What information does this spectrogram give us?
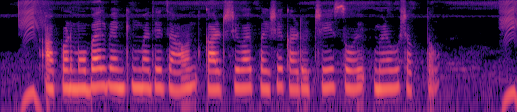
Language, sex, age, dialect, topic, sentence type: Marathi, female, 18-24, Southern Konkan, banking, statement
